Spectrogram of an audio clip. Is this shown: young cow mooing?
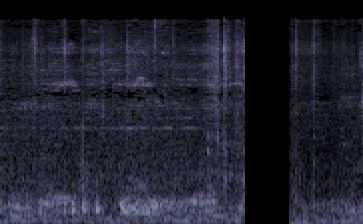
no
